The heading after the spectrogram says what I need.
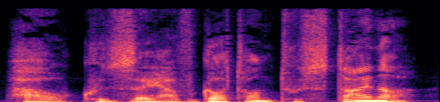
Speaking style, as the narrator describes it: he muttered

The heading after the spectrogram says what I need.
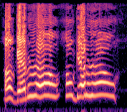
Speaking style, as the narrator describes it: at the top of her lungs

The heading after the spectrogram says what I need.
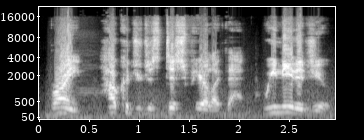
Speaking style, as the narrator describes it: Hart growled

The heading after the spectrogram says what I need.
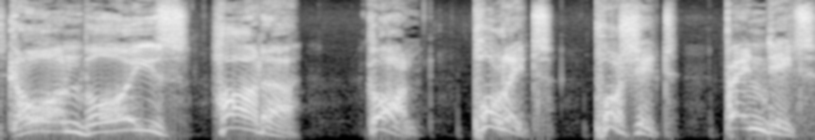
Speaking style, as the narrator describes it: he gleefully shouted

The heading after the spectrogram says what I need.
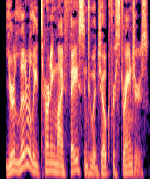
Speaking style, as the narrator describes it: I said

